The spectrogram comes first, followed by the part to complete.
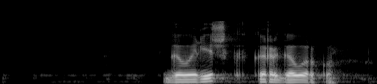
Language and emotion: Russian, neutral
